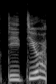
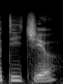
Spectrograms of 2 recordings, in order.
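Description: First: "Did you" said as "did" plus "you"; unlinked sounds. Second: "did you" run together as "di-joo"; soft j sound joining "did you"; softened linking. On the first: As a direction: keep the d apart from the y in "Did you". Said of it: "Did you 하지 않고". ("Did you" 디드 유로 끊어서) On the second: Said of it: "부드러운 발음이 됩니다". ("did you" 디쥬로 이어서) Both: Shown as a demonstration.

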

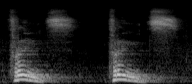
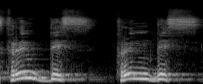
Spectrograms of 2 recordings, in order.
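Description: First: فريندز in one falling syllable, s blended on; corrected pronunciation. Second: فريندس split into "fren-dess", slightly raised; wrong pronunciation demo. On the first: Teacher correcting the wrong version, correct pronunciation. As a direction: say فريندز without any vowel before the final s. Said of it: "لا". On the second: Teacher showing learners what not to say, mispronounced. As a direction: put a vowel before the last s in فريندس. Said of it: "وليست". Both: Shown as a demonstration.

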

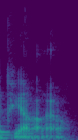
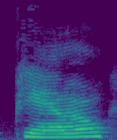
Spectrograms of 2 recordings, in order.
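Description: First: The Italian piano, quietly; correct Italian. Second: Piano with a flat American a, pee-AN-o; the everyday American piano; American pronunciation. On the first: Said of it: "it's really". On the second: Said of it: "we all say". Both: Shown as a demonstration.

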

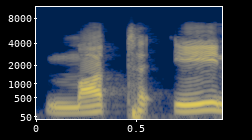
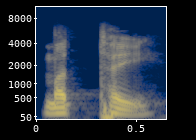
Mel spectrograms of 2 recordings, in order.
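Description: First: ਮੱਥ ਈ broken into maath and a loud ee; wrong split. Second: ਮੱਥਈ as short ma, then stressed ਥਈ; careful ਮੱਥਈ ending in tha-ee; correct reading. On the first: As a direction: close on ਮੱਥ, then long separate ਈ. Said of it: "ਨਹੀਂ ਪੜ੍ਹਨਾ". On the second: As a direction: set ਥਈ apart in ਮੱਥਈ. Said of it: "ਇਸ ਤਰ੍ਹਾਂ ਪੜ੍ਹਨਾ ਹੈ". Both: Shown as a demonstration.

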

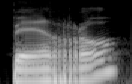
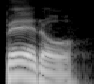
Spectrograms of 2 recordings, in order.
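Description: First: Long trilled rr in "perro"; rolled double R. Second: One quick tap in "Pero"; single tapped R. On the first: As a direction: vibrate the RR of "perro", ending on a rise. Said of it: "suena doble". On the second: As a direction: say "Pero" with a brief R, no roll. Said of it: "suena simple". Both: Shown as a demonstration.

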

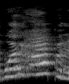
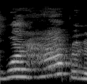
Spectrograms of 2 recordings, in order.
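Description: First: Much higher, softer stunned question. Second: Stunned. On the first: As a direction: ask it in quiet disbelief. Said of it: "And I said". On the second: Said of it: "I'm saying". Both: Retold or imitated.

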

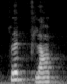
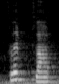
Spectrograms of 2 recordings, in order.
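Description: The two takes are said the same way.

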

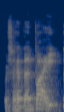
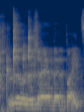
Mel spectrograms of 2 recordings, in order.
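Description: First: Said in the usual way. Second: Louder rueful. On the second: Real, not acted. Wistful repeat after a laugh.

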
